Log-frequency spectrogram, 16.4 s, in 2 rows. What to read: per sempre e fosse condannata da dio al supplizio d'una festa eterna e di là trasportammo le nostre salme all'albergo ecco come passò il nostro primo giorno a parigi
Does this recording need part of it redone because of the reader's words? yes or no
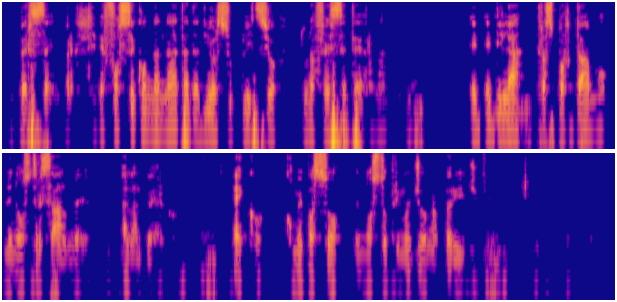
yes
